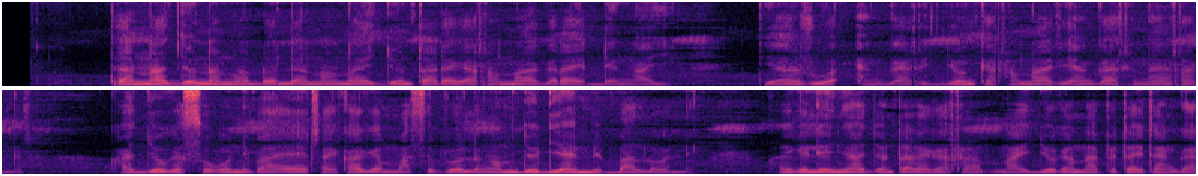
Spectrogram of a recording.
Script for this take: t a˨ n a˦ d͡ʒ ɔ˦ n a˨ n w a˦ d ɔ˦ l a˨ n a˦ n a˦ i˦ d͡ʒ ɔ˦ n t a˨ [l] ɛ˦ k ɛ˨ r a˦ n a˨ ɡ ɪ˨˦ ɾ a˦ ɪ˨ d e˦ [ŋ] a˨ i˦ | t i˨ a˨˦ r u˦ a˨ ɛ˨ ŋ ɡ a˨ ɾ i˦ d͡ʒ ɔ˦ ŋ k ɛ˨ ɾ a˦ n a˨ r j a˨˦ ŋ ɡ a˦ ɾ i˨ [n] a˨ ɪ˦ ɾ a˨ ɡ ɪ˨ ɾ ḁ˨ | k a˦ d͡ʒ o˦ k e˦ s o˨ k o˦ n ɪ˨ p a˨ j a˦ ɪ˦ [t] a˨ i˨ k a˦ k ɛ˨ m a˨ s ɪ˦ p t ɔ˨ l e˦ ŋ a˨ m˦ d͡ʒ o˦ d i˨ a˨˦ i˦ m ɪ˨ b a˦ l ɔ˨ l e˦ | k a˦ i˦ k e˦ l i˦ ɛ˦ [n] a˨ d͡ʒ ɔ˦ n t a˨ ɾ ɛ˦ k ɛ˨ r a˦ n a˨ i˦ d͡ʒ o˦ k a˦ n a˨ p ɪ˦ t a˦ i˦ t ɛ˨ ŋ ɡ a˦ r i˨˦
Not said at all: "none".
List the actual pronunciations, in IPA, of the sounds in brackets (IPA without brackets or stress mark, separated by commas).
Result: ɾ, ŋ, n, t, ɲ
